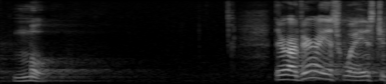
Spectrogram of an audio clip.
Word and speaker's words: mot: O is open in the feminine adjective meaning soft, molle, and close in the word meaning word, mot.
